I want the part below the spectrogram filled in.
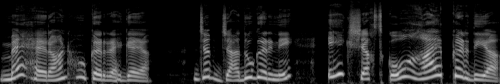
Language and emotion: Urdu, surprised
